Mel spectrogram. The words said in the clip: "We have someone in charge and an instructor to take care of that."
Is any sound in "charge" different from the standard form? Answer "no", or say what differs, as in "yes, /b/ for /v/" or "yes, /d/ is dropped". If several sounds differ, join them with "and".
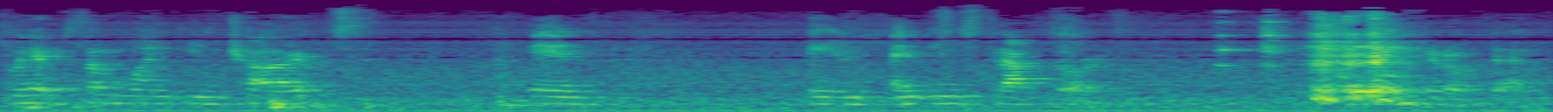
yes, /z/ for /dʒ/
